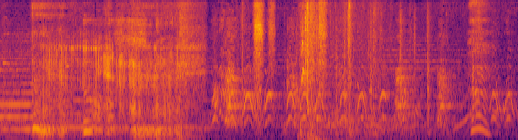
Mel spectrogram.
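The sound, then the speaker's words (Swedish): Several dogs bark and yelp, a burst of overlapping barks at first, then scattered higher yips and whimpering barks continuing through the rest. “Så då kanske ni kan dra ner lite på skällandet.”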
